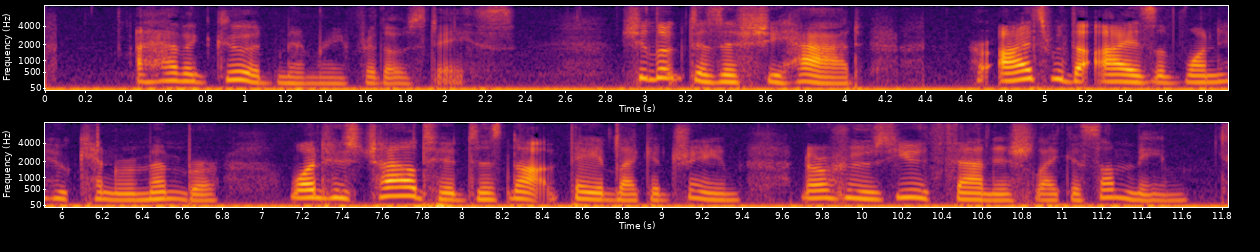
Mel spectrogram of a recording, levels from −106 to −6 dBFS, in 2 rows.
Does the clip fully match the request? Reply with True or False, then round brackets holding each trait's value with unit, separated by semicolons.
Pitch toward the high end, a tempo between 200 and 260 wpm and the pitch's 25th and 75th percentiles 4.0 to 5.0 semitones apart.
True (195 Hz; 205 wpm; 4.6 semitones)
